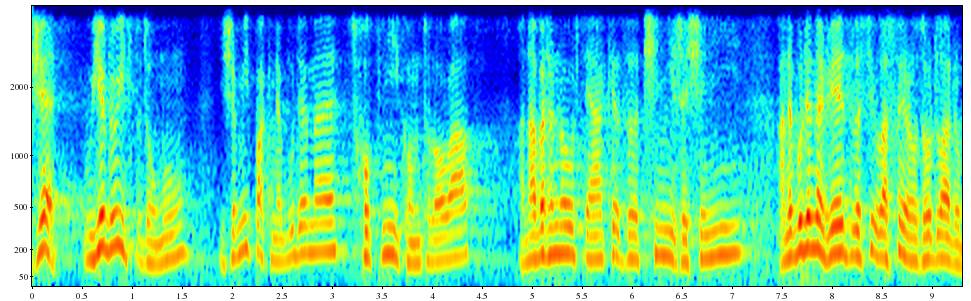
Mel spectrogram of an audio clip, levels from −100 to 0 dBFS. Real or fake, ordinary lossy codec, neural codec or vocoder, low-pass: fake; Opus, 64 kbps; codec, 24 kHz, 0.5 kbps, DualCodec; 3.6 kHz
